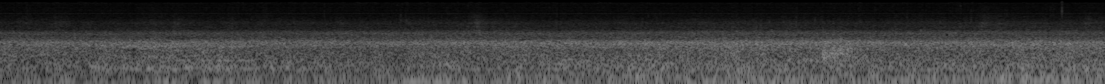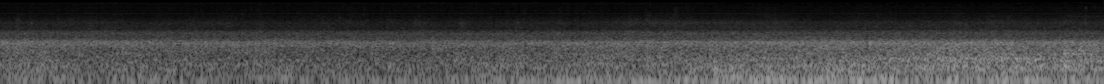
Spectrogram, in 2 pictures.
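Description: Steady rumble of road traffic crossing the highway bridge overhead, growing louder near the end.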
